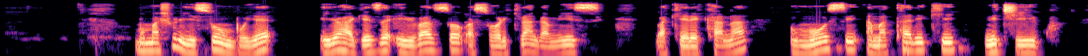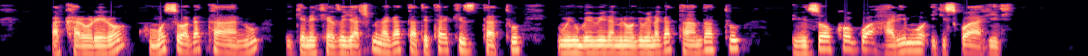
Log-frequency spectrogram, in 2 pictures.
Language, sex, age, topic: Rundi, male, 36-49, education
